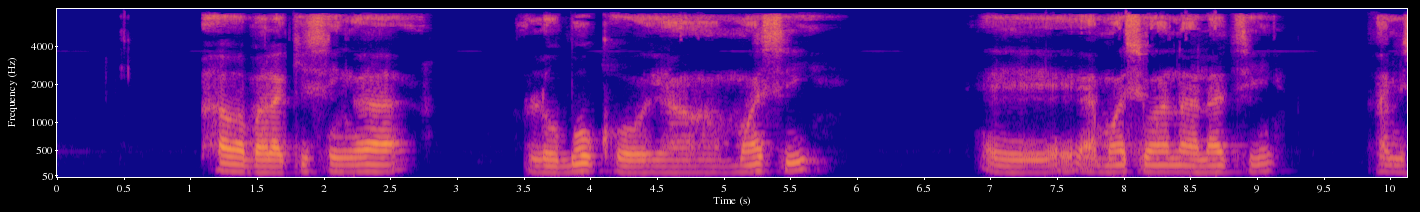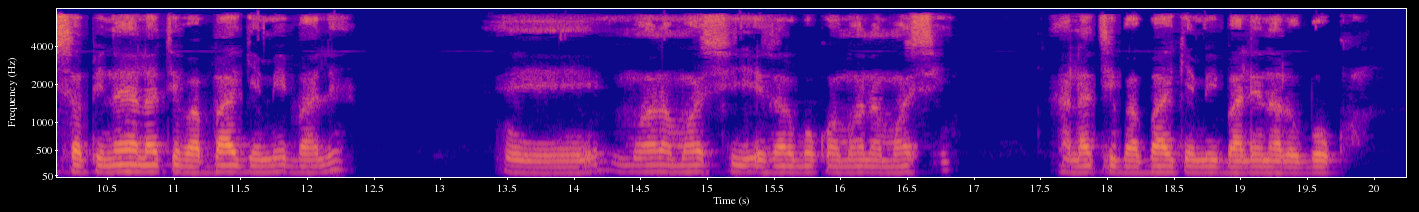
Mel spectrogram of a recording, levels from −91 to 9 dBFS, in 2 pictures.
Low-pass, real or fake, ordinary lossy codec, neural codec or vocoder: 7.2 kHz; real; AAC, 32 kbps; none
